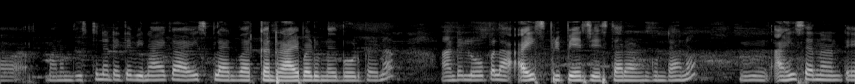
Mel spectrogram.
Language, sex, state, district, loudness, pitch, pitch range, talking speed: Telugu, female, Andhra Pradesh, Krishna, -24 LUFS, 200 Hz, 190-210 Hz, 135 wpm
